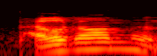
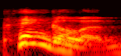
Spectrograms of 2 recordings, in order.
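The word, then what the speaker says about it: pangolin: Looks like it's maybe based around the pel uh pelon. No, that's not how you pronounce it. The uh armadillo cousin pengalin. That's it.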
